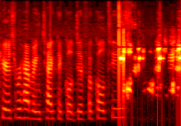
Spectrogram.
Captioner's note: audio feedback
